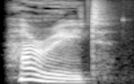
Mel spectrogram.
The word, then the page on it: hurried: British English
